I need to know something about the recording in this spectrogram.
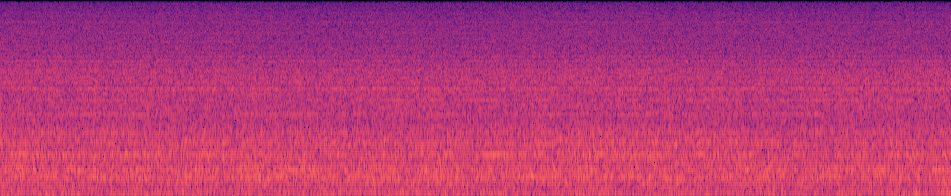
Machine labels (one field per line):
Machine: fan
